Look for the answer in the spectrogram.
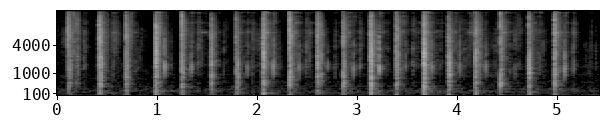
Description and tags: Steps on grass.
ground, foley, steps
